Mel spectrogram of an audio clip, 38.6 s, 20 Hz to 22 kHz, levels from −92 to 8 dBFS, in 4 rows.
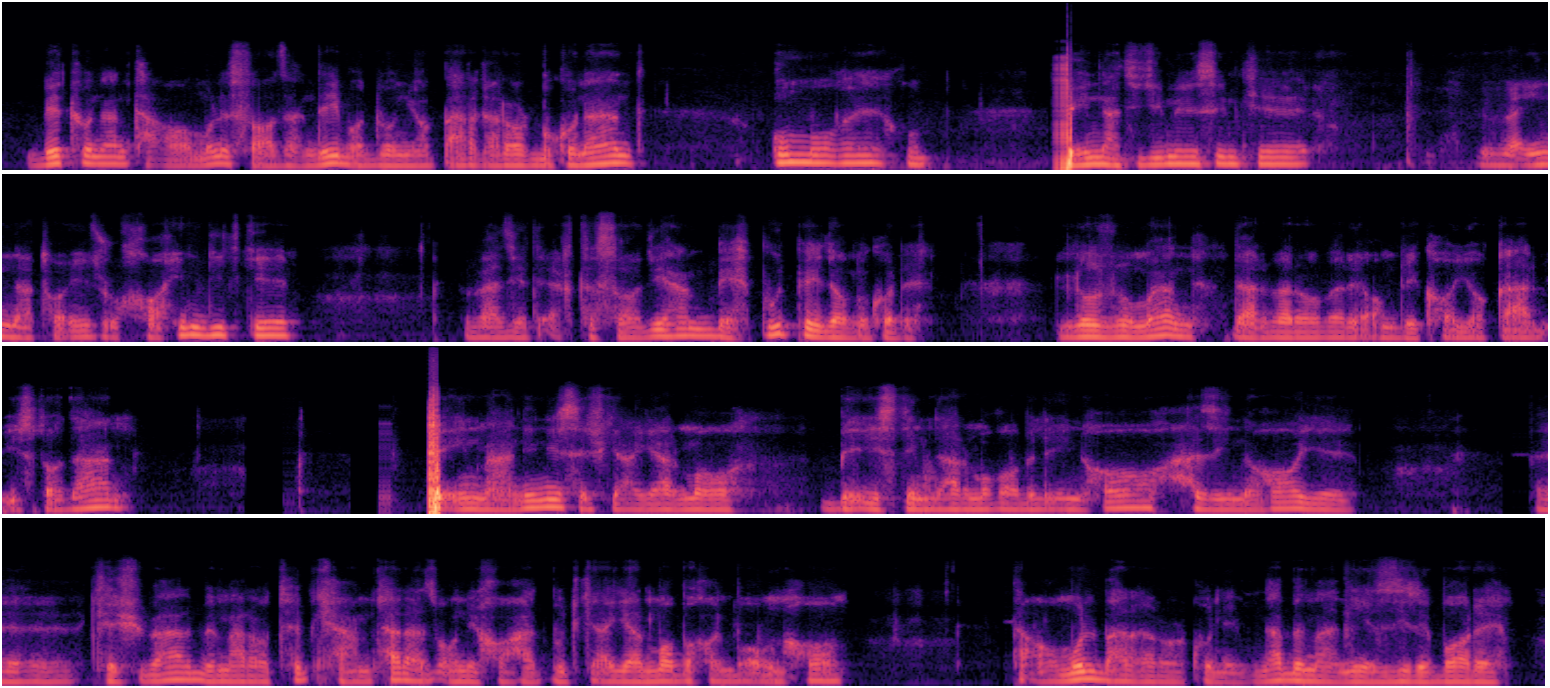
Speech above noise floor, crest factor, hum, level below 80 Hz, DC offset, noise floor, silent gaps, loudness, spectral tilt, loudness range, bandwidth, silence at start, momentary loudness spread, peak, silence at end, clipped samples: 40 dB; 26 dB; none; -40 dBFS; under 0.1%; -66 dBFS; none; -25 LUFS; -6.5 dB/octave; 11 LU; 9.8 kHz; 0.15 s; 11 LU; 0 dBFS; 0.25 s; under 0.1%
